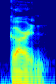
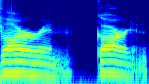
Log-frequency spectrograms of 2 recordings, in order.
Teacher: The sound that results often sounds to listeners like the D sound is heavily reduced or even completely omitted. The mouth position for the D is still there, briefly, but the audible release, the sound that comes out, is primarily nasalized. · The D kind of disappears into the end. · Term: nasal plosive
